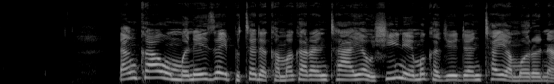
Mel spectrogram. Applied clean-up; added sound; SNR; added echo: none; none; none; none.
